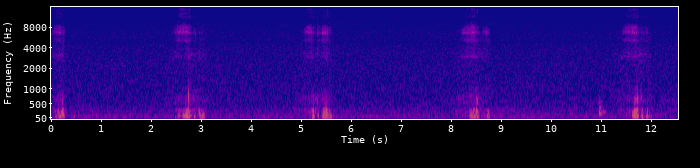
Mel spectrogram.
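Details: Snoring: low rumbling snores with soft snorting, about five in twelve seconds, over quiet room noise.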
